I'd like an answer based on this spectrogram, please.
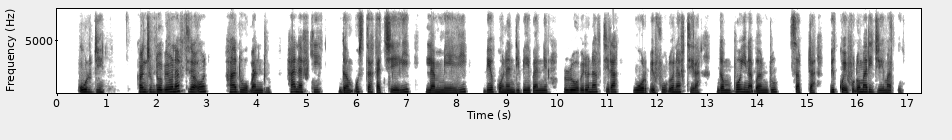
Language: Fula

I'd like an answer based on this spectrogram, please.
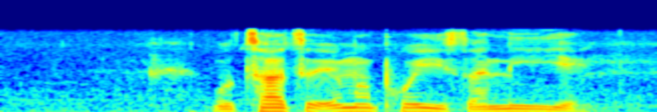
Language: Swati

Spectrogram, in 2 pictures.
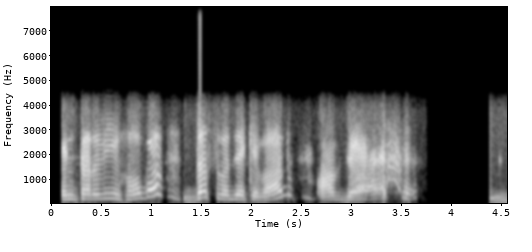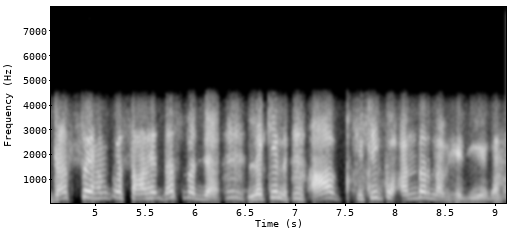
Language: Urdu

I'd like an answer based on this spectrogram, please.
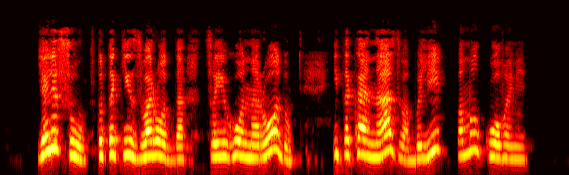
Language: Belarusian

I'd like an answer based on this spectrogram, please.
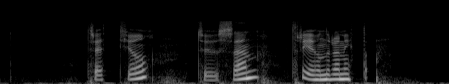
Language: Swedish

